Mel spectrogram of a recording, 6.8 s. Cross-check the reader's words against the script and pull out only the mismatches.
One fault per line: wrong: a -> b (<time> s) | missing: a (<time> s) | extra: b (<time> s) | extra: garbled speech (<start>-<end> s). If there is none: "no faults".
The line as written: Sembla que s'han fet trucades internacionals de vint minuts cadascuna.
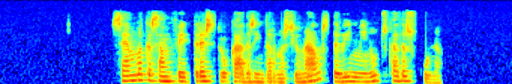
extra: tres (2.6 s)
